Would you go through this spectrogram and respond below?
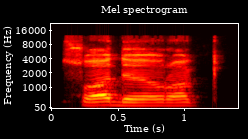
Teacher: دال کو ہلا کر پڑھیں گے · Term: کلکلا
